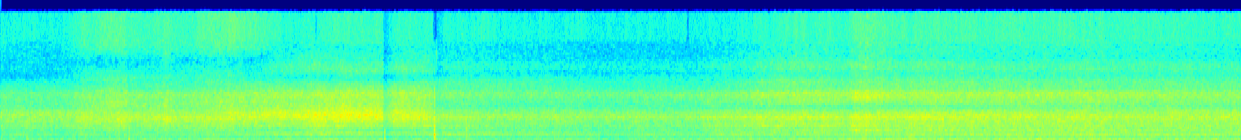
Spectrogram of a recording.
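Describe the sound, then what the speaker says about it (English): Powerful ocean surf crashing continuously onto the rocky shore at Ajuy, Fuerteventura in the Canary Islands, loud and close with a steady roar and wind buffeting the microphone throughout. "How powerful the sea is today."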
